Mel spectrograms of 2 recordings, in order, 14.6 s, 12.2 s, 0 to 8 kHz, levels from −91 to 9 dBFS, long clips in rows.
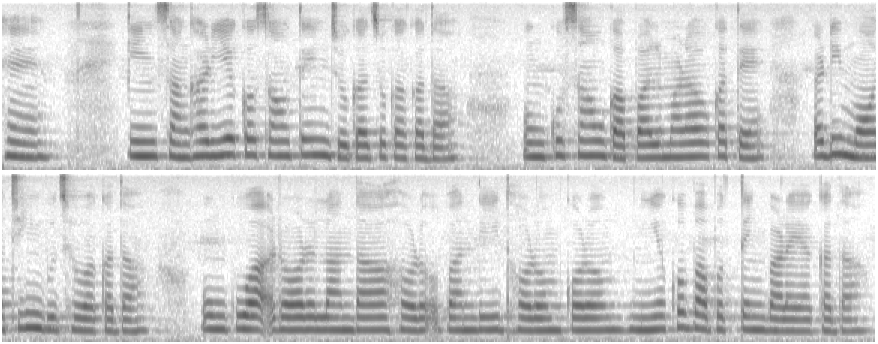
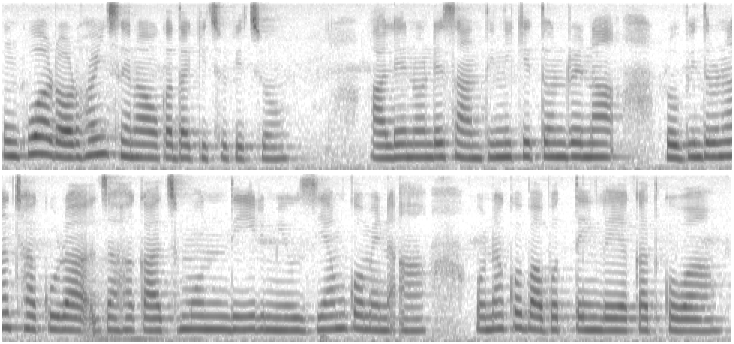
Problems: constant background noise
